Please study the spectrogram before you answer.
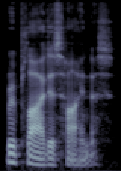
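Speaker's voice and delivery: ordinary delivery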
